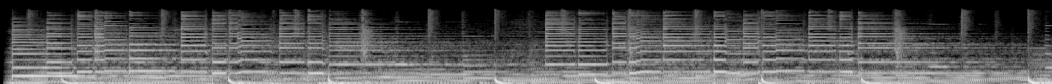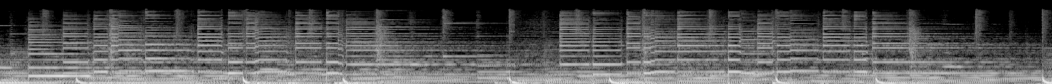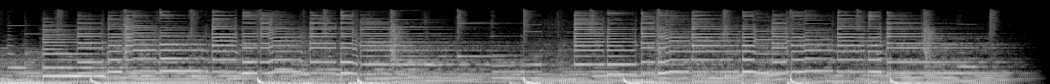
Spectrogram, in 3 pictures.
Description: Guitar Instrumental Ringtone

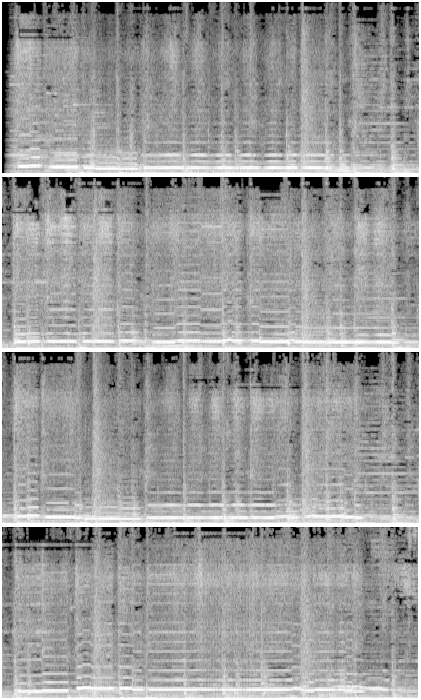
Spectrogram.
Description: Flute instrumental Ringtone

